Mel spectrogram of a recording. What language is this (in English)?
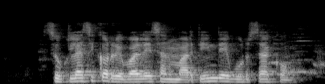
Spanish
